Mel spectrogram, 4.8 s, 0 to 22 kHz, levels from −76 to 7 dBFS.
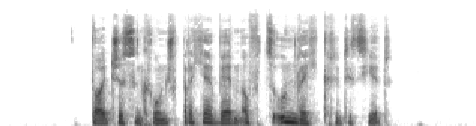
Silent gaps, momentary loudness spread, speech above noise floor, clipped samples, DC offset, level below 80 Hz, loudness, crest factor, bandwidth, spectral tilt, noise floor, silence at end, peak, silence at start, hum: none; 9 LU; 56 dB; under 0.1%; under 0.1%; -42 dBFS; -17 LUFS; 18 dB; 14 kHz; -4.5 dB/octave; -73 dBFS; 0.85 s; -2 dBFS; 0.9 s; none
